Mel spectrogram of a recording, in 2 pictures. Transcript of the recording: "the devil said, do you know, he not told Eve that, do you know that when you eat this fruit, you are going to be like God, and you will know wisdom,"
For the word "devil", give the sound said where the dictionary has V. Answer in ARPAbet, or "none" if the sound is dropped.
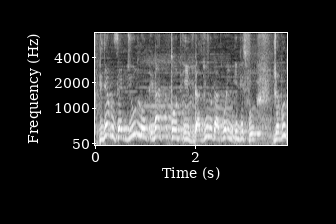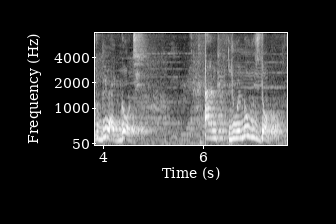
B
